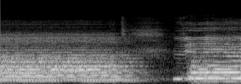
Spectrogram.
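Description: Brass band with trumpets and cornets holding a sustained chord that fades away about a second and a half in. After a brief break, the band comes back in with a full chord near the end.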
